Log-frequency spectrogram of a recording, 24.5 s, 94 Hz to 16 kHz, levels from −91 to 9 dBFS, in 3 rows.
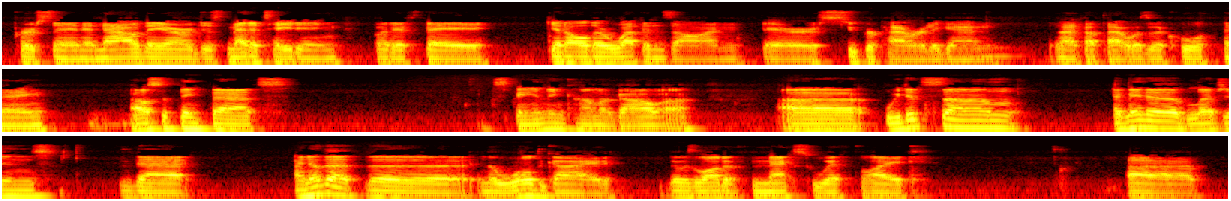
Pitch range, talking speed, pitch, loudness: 80-100 Hz, 140 wpm, 90 Hz, -17 LUFS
